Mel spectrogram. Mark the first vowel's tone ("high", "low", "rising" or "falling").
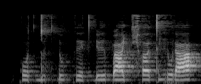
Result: low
